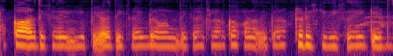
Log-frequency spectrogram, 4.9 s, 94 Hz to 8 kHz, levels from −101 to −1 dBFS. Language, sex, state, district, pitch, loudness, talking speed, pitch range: Hindi, female, Maharashtra, Nagpur, 215 Hz, -30 LUFS, 290 wpm, 205-220 Hz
